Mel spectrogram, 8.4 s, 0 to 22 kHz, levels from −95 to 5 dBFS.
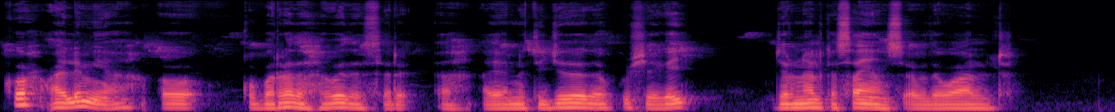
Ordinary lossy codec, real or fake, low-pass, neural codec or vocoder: none; real; none; none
